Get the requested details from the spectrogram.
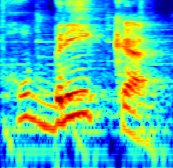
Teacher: Mas a palavra não é acentuada e é, portanto, paroxítona. A sílaba tônica é a segunda, bri. Então eu não falo rúbrica, eu falo rubrica.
